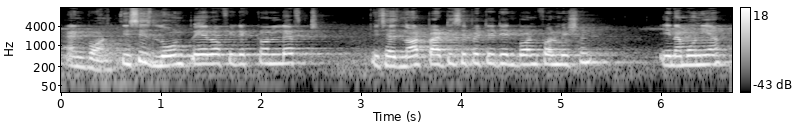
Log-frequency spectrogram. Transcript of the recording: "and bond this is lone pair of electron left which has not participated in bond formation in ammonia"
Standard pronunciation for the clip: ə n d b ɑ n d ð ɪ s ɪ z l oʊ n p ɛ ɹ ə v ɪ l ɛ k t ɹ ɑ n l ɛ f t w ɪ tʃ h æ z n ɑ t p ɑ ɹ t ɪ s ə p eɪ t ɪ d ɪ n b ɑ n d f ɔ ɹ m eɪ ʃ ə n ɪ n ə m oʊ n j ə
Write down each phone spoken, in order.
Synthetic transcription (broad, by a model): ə n d b ɑ n d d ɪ s ɪ z l oʊ n p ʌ ɹ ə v ɪ l ɛ k t ɹ ɑ n l ɛ f t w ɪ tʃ h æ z n ɑ t p ɑ ɹ t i s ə p eɪ t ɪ d ɪ n b ɑ n d f ɔ ɹ m eɪ ʃ ə n ɪ n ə m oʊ n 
